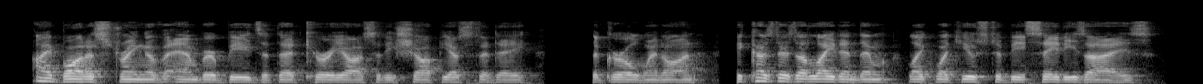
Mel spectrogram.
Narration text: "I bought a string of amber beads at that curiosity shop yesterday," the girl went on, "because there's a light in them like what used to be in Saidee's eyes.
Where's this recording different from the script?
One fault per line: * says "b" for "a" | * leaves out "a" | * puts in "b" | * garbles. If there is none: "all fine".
* leaves out "in"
